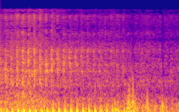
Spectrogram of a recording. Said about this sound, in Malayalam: ഓട്ടോറിക്ഷ നല്ല രീതിയിൽ കയറി വരുന്നുണ്ട്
